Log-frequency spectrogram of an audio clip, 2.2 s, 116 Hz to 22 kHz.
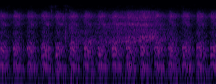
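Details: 2018 Peterbilt 579 diesel truck, day after dealer replaced the priming pump assembly for a no-fuel-prime fault: fast, even starter cranking chugs on without catching, a long hard start that has recurred since new.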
